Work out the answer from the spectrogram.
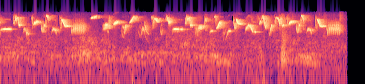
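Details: Oriental magpie-robin song full of canary-style phrases, recorded as training material for birds: a dense, continuous run of high whistles, slurred rising and falling notes and chatters for about seven seconds, then silence.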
